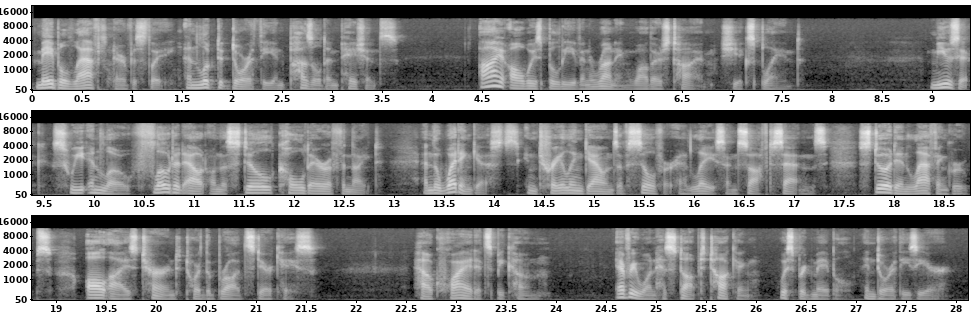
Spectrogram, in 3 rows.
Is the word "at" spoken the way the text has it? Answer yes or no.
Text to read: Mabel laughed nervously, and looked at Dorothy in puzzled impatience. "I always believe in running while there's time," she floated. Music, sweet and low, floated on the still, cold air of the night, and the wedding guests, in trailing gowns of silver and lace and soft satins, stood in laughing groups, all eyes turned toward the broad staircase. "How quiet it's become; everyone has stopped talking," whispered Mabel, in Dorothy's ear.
yes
